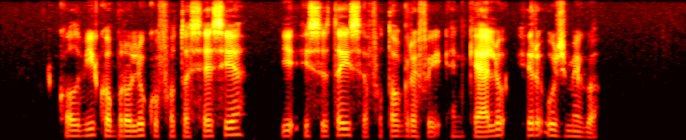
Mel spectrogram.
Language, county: Lithuanian, Klaipėda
